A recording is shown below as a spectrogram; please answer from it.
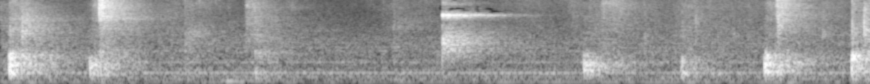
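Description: Faint scattered knocks and clicks from someone moving about a kitchen and fetching spice jars, over a steady low hum. A short high squeak about halfway through.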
